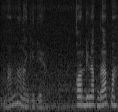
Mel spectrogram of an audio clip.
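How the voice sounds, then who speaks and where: A woman chatting casually and excitedly as she plays a game with friends, giggly and full of slang. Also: mid-range voice, moderate pace. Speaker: streamer and roleplay gamer. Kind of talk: casual gameplay chat with friends. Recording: noisy game voice chat.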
